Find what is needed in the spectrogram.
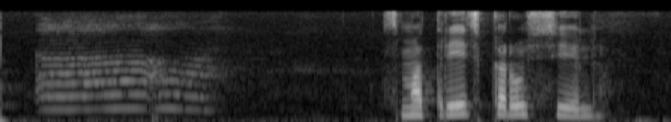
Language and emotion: Russian, neutral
